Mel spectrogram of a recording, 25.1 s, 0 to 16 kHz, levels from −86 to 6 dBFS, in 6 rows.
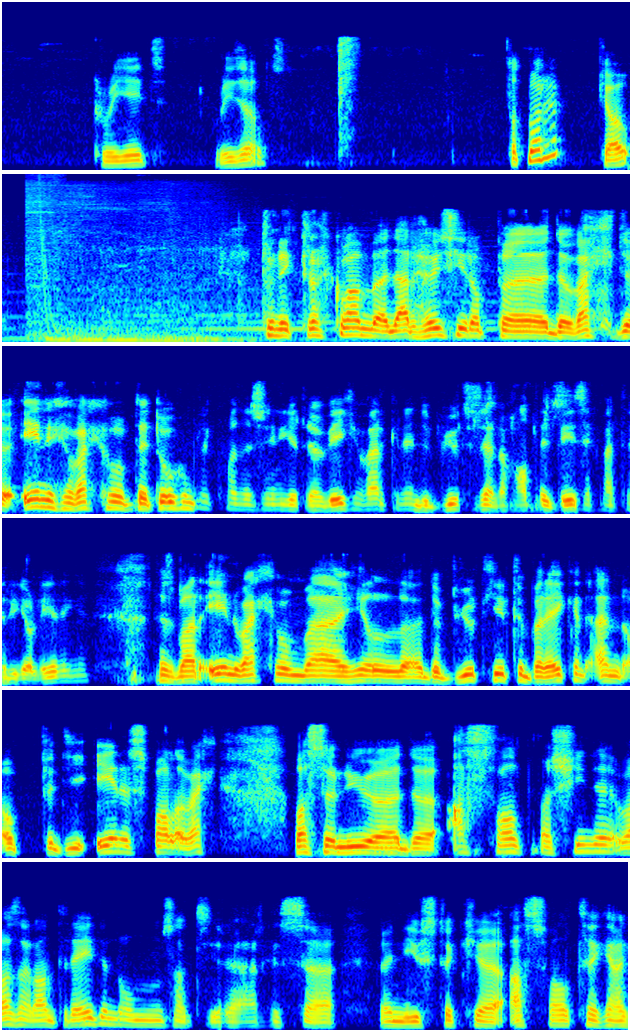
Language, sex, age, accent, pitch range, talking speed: Dutch, male, 50-69, Swiss, 105-125 Hz, 180 wpm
